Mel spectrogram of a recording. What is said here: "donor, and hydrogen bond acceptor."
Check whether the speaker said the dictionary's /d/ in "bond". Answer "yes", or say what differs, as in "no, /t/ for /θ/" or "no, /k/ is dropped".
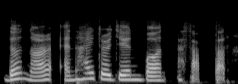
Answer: no, /d/ is dropped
